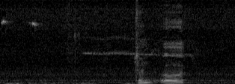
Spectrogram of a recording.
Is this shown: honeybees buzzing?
yes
